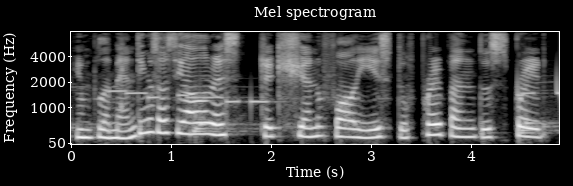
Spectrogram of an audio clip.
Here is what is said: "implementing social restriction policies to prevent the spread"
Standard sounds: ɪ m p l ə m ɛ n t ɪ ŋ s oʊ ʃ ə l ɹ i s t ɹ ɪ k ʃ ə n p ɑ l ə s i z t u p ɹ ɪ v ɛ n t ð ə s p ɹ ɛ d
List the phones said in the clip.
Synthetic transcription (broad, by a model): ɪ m p l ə m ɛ n t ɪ ŋ s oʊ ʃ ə l ɹ i s t ɹ ɪ k ʃ ə n f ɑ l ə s t u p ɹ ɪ p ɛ n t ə s p ɹ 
